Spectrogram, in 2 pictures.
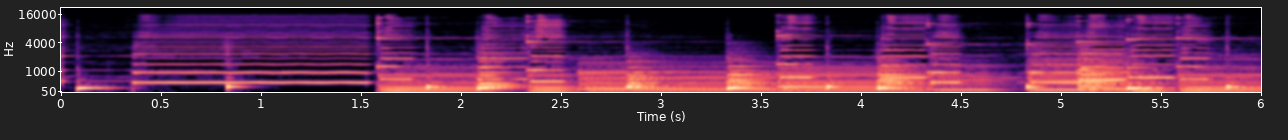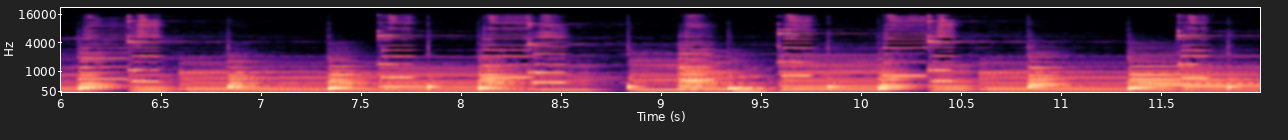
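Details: Bright children's keyboard music plays throughout, with a chiming tone at the start and bouncy piano chords, and no animal sound heard.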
